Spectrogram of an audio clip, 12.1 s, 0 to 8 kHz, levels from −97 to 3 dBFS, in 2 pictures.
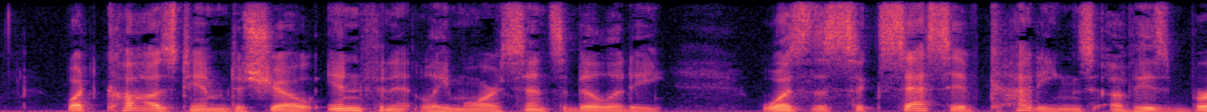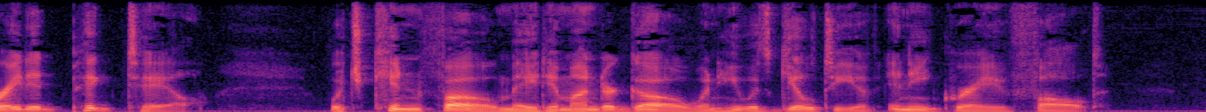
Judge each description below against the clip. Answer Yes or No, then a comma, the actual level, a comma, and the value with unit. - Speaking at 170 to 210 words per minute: No, average, 150 wpm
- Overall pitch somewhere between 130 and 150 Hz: No, very low, 95 Hz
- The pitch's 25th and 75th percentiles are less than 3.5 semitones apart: Yes, average, 2.8 semitones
